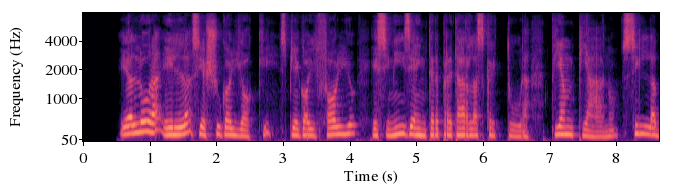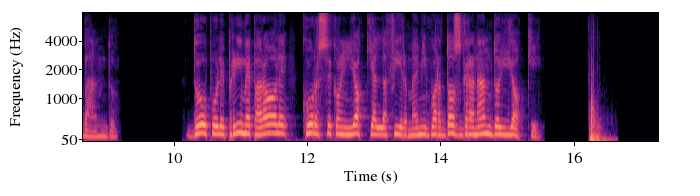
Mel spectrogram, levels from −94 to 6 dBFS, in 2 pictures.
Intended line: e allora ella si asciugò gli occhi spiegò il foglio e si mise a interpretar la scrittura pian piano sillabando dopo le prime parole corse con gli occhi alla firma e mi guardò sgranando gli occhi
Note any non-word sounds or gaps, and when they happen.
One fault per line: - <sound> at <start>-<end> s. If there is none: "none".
- thud at 16.2-16.7 s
